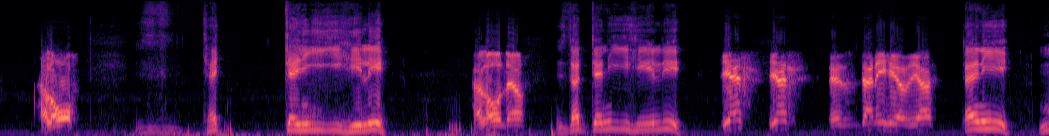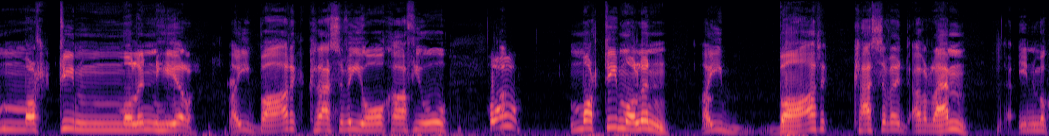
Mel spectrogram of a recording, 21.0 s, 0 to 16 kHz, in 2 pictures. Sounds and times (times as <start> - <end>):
Speech: 0.4 - 0.8, 1.4 - 3.9, 4.7 - 20.9.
